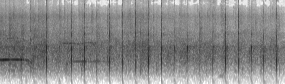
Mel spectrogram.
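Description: Audience applauding, settling into steady claps at about four a second that slowly fade.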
